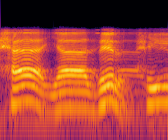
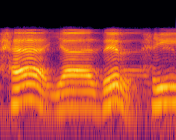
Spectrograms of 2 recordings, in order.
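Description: The two takes are said the same way.

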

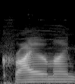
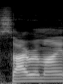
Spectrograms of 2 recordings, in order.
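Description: First: The word begins with the sounds 'cry-o'. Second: The word begins with the sounds 'sigh-ro'. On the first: The speaker calls it right. "It's called Cryomine Glove" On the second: The speaker calls it wrong. "I pronounced it wrong last video. It's not called Cyromine"

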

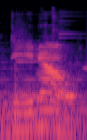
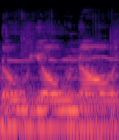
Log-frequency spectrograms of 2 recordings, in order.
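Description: First: The words are reduced and run together. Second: Each word is pronounced fully and separately. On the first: The speaker calls it right. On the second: The speaker calls it wrong.

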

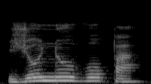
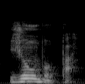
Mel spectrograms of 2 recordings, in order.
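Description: First: Every syllable is pronounced carefully in full. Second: It is said in a casual, reduced way. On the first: This is the textbook form. "it is correct, completely correct" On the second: This is how native speakers actually say it. "you hear je ne veux pas from francophone"

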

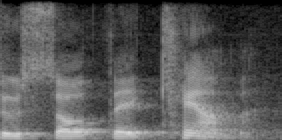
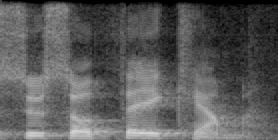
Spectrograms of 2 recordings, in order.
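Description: First: The stress falls on the last syllable. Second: The stress falls before the last syllable. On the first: The speaker calls it right. "The accent's on the last syllable" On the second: The speaker calls it wrong. "I put the accent on the wrong place"

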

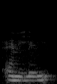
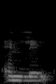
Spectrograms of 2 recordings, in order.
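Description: The two takes are said the same way.

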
